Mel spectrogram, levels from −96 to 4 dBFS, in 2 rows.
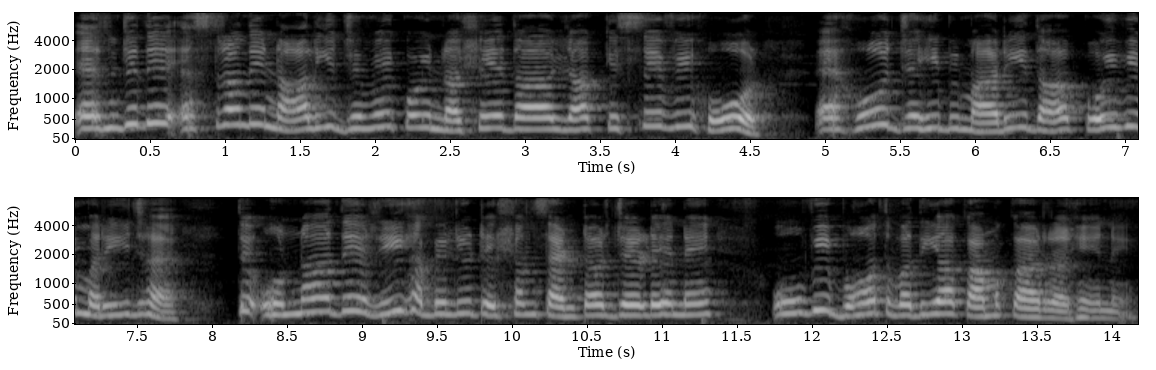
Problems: constant background noise, background conversations at intervals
